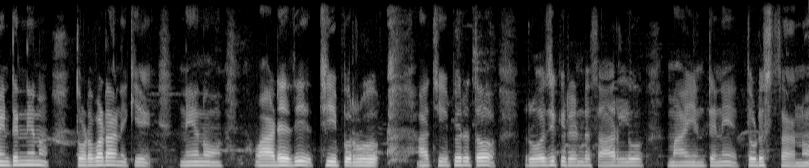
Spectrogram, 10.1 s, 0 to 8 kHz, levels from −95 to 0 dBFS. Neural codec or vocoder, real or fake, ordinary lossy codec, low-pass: none; real; none; none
